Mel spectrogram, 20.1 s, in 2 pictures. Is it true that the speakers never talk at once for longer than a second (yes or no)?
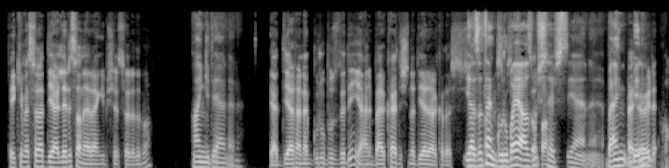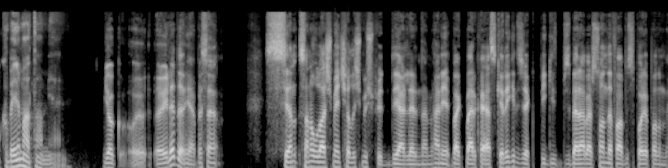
no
